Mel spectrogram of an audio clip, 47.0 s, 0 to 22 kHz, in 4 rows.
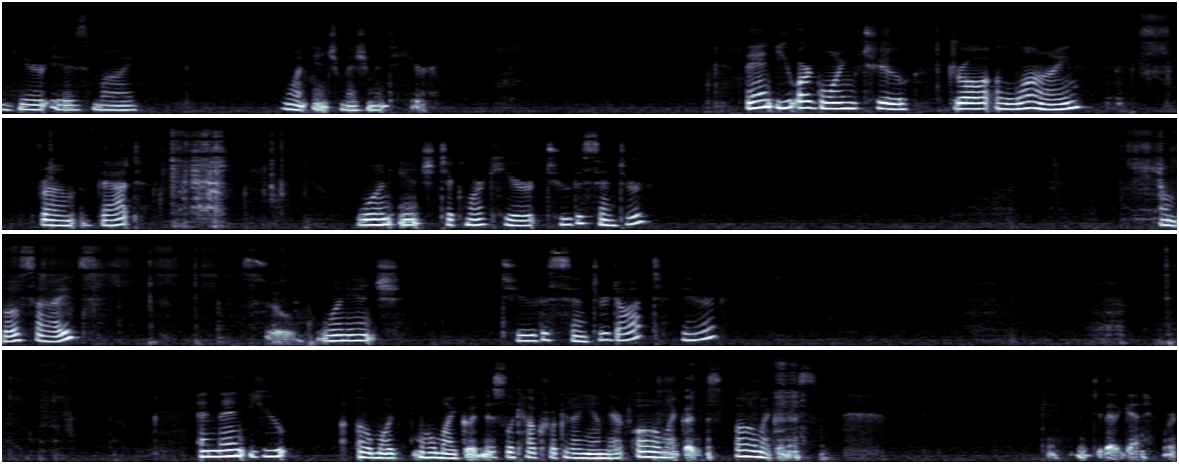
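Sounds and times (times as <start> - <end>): ruler scraping on card: 11.2 - 11.8, 23.0 - 26.1.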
